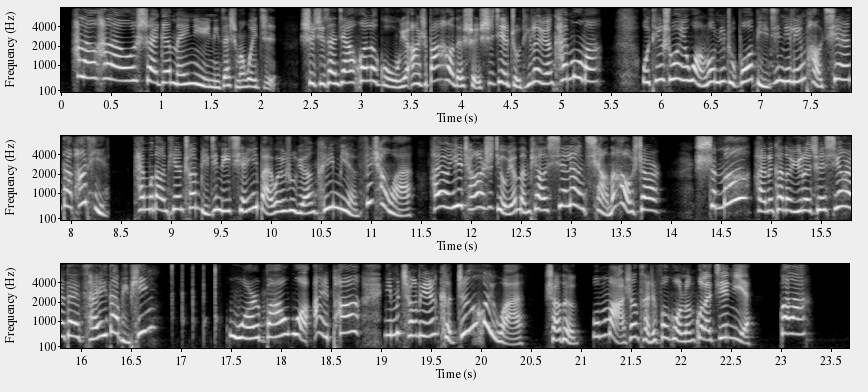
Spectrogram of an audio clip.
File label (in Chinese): 女, 搞笑; papi酱风; 水世界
